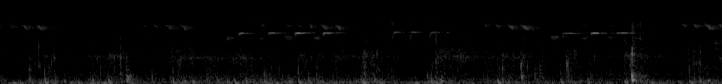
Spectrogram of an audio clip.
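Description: Small songbird singing short phrases of high notes, repeated every second or two, with occasional soft footsteps and faint low wind rumble underneath.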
